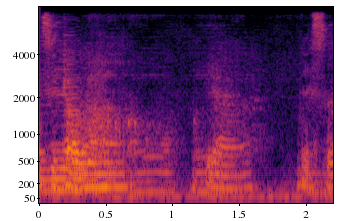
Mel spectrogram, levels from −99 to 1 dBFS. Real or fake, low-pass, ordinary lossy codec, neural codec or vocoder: fake; 7.2 kHz; none; codec, 44.1 kHz, 3.4 kbps, Pupu-Codec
